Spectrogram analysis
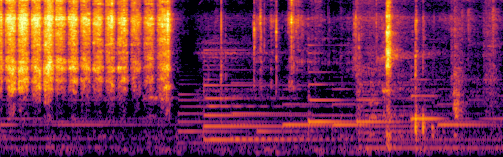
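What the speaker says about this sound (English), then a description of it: "Let's just do some quick sanding to get better connection" Model car parts are sanded by hand in quick, close scratchy strokes for a couple of seconds, followed by quieter light rubbing, tapping and small clicks.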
